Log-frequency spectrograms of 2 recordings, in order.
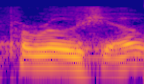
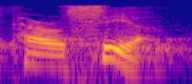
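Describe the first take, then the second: First: The word is said the common English way. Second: The word is said the Greek way. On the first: "I hear people say parousia, which is all right" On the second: "actually the Greek pronunciation is parousia"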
